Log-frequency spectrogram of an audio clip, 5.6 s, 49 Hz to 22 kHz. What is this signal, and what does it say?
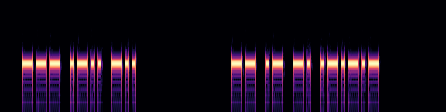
Morse code, heard as a keyed tone, about 28 wpm, 700 Hz. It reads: OLD MAN.
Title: 4x Word-Spacing - Sentences from Top 500 Words - 28wpm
